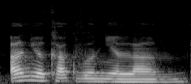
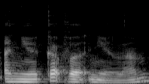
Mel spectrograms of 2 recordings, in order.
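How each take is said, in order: First: Anh yêu các vợ nhiều lắm said flat, English-style vowels, tones barely marked; "Anh yêu các vợ nhiều lắm" with a careful learner's guess at each syllable; own first try at Vietnamese. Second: Anh yêu các vợ nhiều lắm copying the Google tones, rising on các; corrected pronunciation. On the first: Vlogger trying the fan's Vietnamese phrase before checking Google, careful learner pronunciation. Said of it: "So I'm gonna try to say it right now".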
